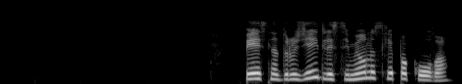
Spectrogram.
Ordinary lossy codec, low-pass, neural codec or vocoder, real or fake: none; none; codec, 16 kHz, 2 kbps, X-Codec, HuBERT features, trained on LibriSpeech; fake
